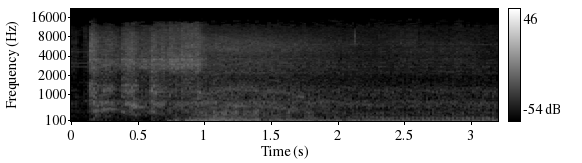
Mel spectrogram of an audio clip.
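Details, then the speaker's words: Subaru Impreza WRX, sat unused for a while, started without a jump: brief crank, quick catch and short rev, then steady even idle with no misses or knocking; engine sounds mint, though the ABS light is on. "but that sounds within mint, doesn't it? That's one thing is the engine will probably be fine, isn't it?"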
